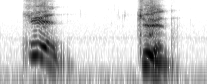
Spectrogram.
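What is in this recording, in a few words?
"jun4", Mandarin Chinese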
